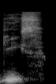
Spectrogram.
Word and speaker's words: Geis: And if I may correct the court, the last name is pronounced Geese. Geese, sorry about that. As in Canada geese.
